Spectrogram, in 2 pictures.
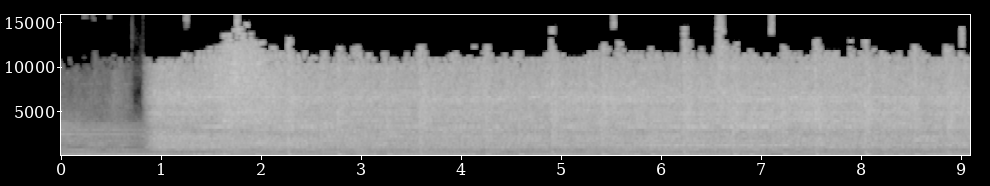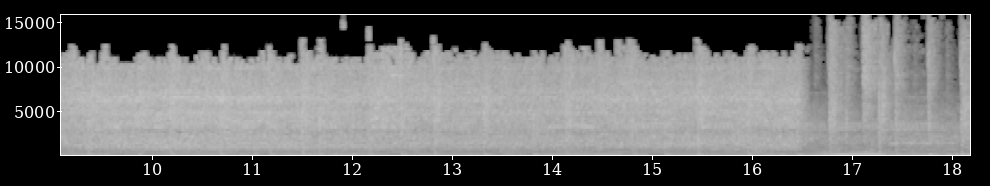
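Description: Hair dryer blowing steadily, switched on about a second in and off shortly before the end, over background music.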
